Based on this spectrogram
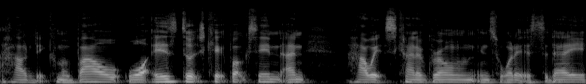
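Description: A man speaks at a medium pitch with fairly even intonation. The recording is very clean, with a silent background. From Manchester, England. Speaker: martial arts video site creator. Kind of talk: casual interview chat. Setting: studio.

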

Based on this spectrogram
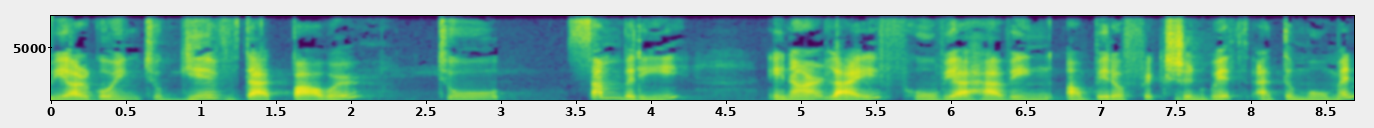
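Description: A woman's fairly slow, fairly high, ordinary speaking voice with ordinary pitch variation, in dry, close sound with no echo. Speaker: meditation guide. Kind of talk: guided meditation. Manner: slow, soft, soothing; calm, gentle, measured.

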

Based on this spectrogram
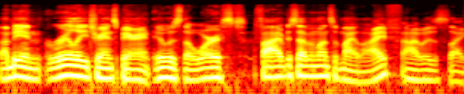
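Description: This is an unremarkable speaking voice from a man with an American accent, fairly low in pitch and moving at a moderate pace. His intonation stays fairly even on a very clean recording with a silent background. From US South, Mississippi. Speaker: coffee shop owner and podcast host. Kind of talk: casual chat.

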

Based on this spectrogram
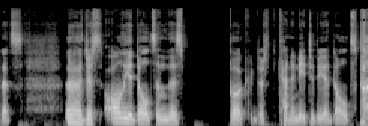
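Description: A man with a plain, everyday voice speaks at a medium pitch and a fairly quick pace, in a very clean recording with a silent background and a dry, close sound with no echo. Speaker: co-host of a movie podcast. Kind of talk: casual chat.

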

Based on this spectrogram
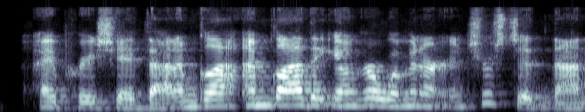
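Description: Speaking very fast with an American accent, a woman uses lively intonation at a medium pitch. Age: middle-aged. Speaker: journalist and author. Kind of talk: interview.

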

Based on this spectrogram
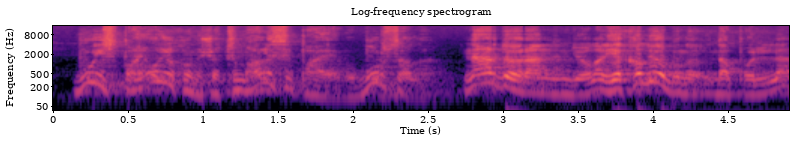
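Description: Over noticeable background noise, a man talks very fast at a fairly high pitch with very wide pitch swings. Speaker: historian. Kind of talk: interview. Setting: studio.

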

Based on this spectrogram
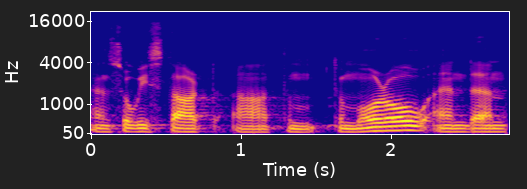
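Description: A man with a non-native accent speaks fairly slowly at a fairly low pitch on a very clean recording with a silent background. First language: Czech. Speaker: missionary preacher. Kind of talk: sermon. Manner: halting with many fillers.

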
